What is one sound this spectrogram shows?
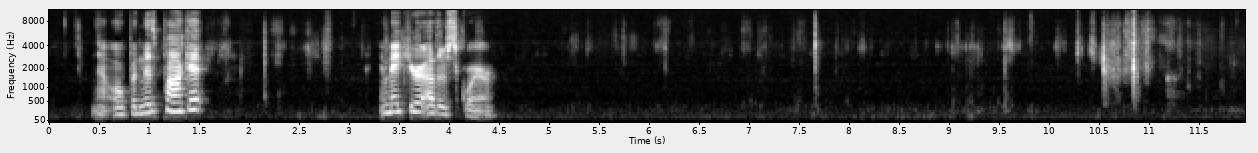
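Paper crinkles as it is folded and creased.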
